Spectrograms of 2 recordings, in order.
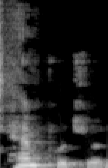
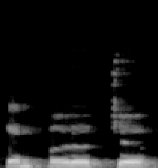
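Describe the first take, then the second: First: TEMPERATURE in three syllables, TEM-pruh-chur, with an airy T; aspirated T. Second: TEMPERATURE as DEM-puh-duh-tuh, airless T; blunt the T of TEMPERATURE to a D and drop the R; unaspirated T. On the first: Teacher models temperature with aspiration, strong airy T. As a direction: start TEMPERATURE on a higher, strong puff of T. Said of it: "the aspiration". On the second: Teacher shows learners what not to say, unaspirated T. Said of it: "not temperature". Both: Shown as a demonstration.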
